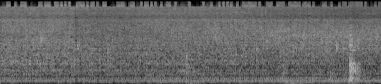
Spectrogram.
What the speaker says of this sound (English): So what we need to do is just sizzle the ginger and garlic off.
